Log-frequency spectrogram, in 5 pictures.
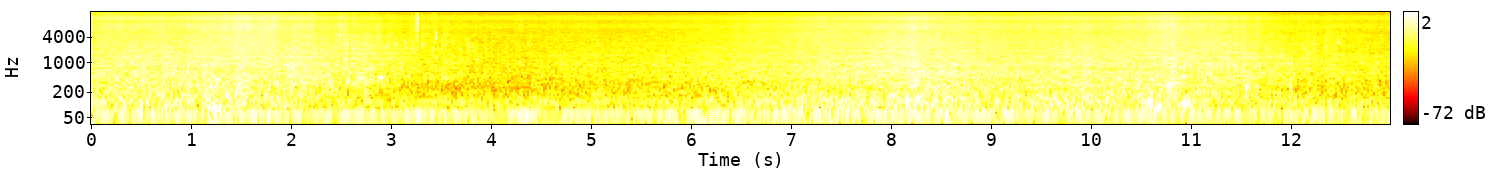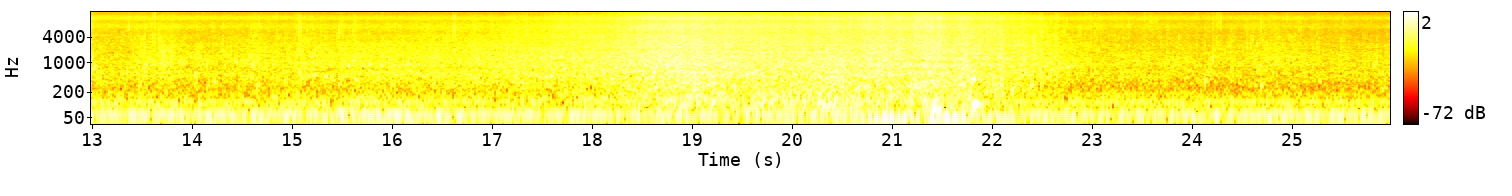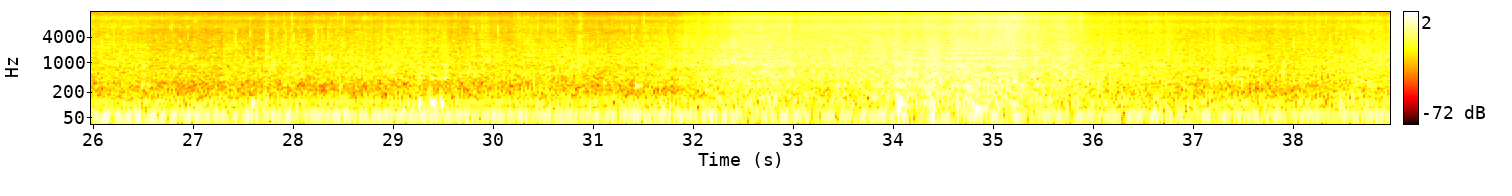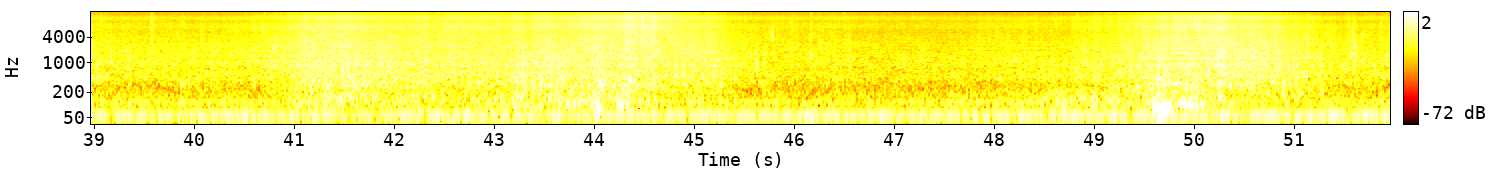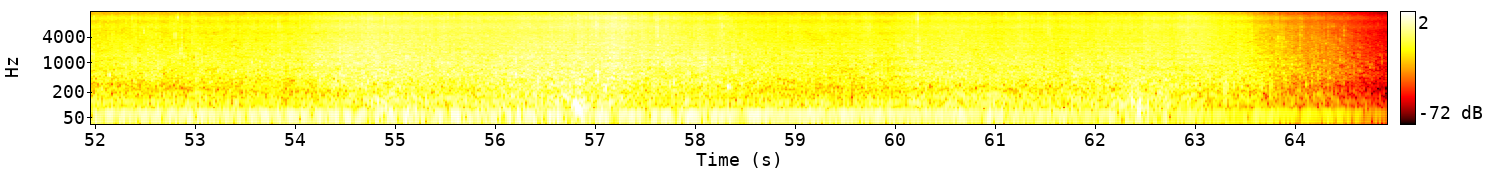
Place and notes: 頭城鎮龜山里, Yilan County - Rocks and waves
Sitting on the rocks, Rocks and waves, Sound of the waves, Very hot weather, There are boats on the distant sea
Zoom H6+ Rode NT4
29 July 2014, ~16:00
